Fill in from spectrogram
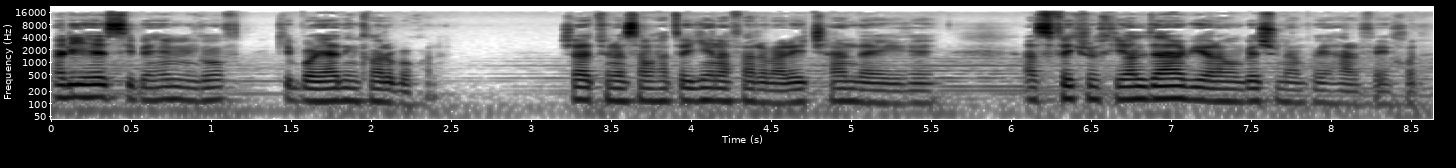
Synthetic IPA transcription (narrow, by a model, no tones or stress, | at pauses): vælijhesːiːbe̞hemːiːɡoft̪̚cʰe̞bɒːjæd̪iːŋkʰɒːɾobo̞kʰonæm | ʃɒːjæd̪̚tʰunes̬t̪æmɦæt̪ʰːɒːjenæfæɾrːɒːbæɾɒːje̞t͡ʃʰænd̪æɣiːɣeæzfe̞cʰɾoxijɒːld̪æɾbijɒːɾæmobe̞ʃunæmpʰɒːjeɦæɾfɒːjexod̪æ̥m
